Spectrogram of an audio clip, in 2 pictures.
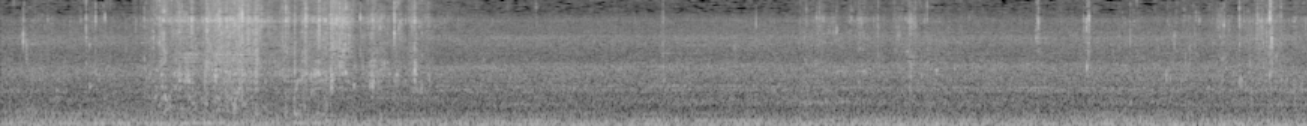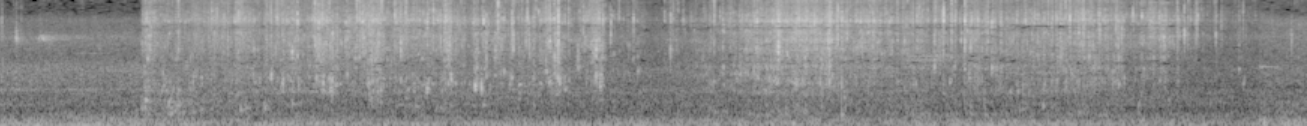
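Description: River water splashing and sloshing as a steel bowl of fish roe is dipped and rinsed in the shallows, with water trickling and pouring off as the bowl is lifted. The splashing comes in two stretches, about a second in and from about ten seconds to near the end, over a steady low rumble.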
